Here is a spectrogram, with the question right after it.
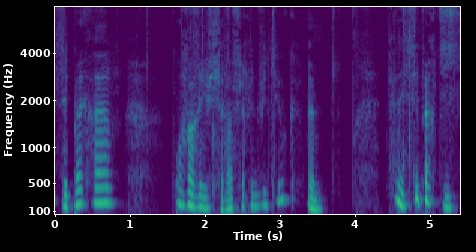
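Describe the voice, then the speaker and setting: A woman's hoarse, put-on character voice at medium pitch and a moderate pace, broken by long, frequent pauses. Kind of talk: casual, upbeat vlogger.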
